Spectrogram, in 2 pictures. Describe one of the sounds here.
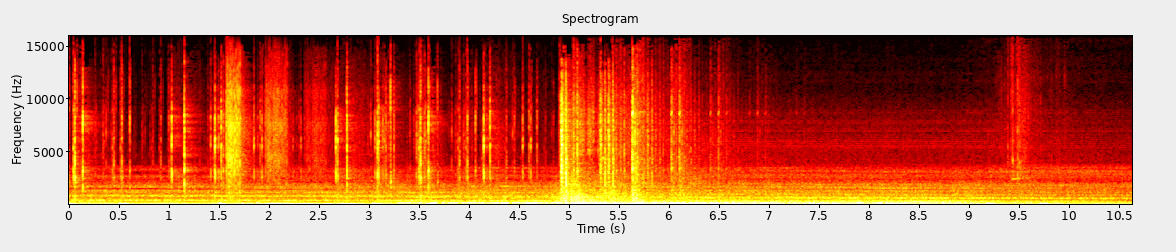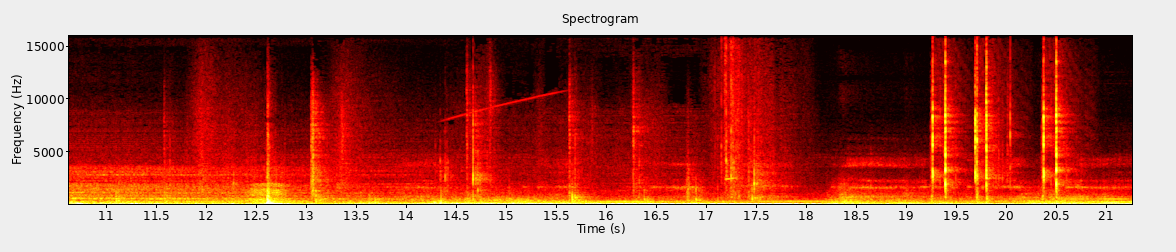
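Switches click sharply as they are flipped on and off.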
